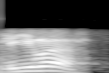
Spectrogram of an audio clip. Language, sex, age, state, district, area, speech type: Odia, male, 18-30, Odisha, Subarnapur, urban, conversation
